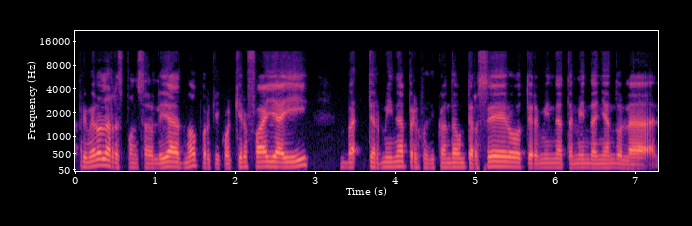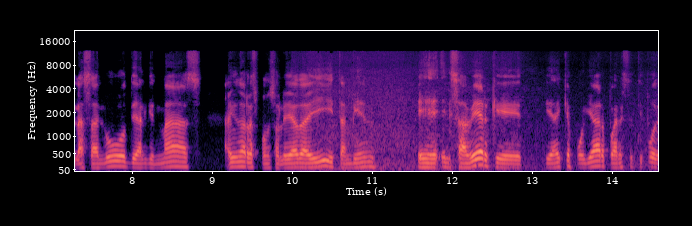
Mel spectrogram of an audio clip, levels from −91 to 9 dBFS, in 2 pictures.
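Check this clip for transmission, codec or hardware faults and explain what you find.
Two faults show up, both from the noise suppressor rather than the transmission path or the hardware.

From 9.98 to 11.04 s there is a noise suppressor catching up. The room noise jumps by about 16 dB at around 10 s, and the suppressor's noise estimate still reflects the quieter background. For about 1.06 s it removes too little, so the louder noise comes through with less reduction. The noise then sinks by about 4 dB as the estimate adapts, settling about 22 dB below the speech.

Between 14.19 and 14.46 s there is speech cut by the noise suppressor. The suppressor mistakes part of the speech for background and attenuates it along with the noise, pulling the level down by as much as about 11 dB. The affected portions add up to roughly a tenth of a second. They sound swallowed and faint, as if the talker briefly dropped away from the microphone.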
